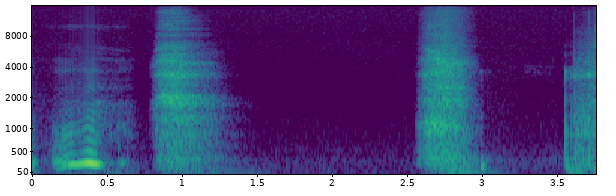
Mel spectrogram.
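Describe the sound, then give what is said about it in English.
A sharp inhaled gasp among a few soft, breathy breaths separated by silences, with a brief low voiced sound at the very start. “Oh, that spot always makes you suck in a breath.”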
